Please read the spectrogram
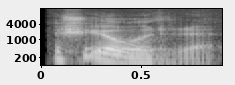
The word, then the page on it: e ci orre: dialettale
